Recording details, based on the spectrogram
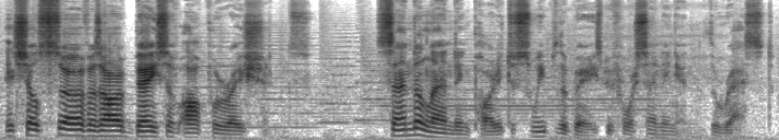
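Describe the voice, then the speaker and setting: A man playing a menacing, commanding Sith lord in a sci-fi audio drama, speaking in a measured, imperious way with a cold, taunting edge. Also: lowish voice, lively intonation. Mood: stern, commanding. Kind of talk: scripted sci-fi audio roleplay acting. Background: background music.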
